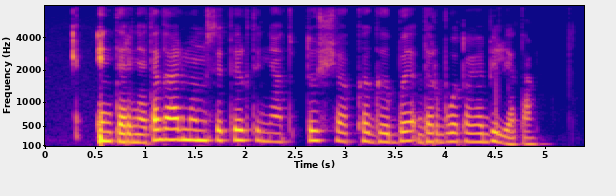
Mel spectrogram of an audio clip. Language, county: Lithuanian, Vilnius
